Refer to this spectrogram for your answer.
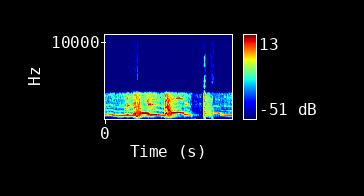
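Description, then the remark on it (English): A Rottweiler, prompted by its owner's wife, 'sings' in long, wavering, sing-song howls, two drawn-out howls rising and falling, then a brief break before another sustained howl; loud and alone, with no talking. “a Dottie Roddy, a Rottweiler”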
